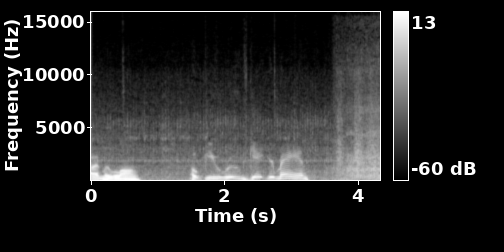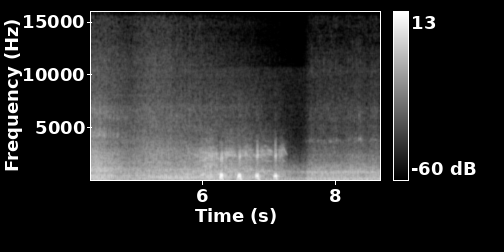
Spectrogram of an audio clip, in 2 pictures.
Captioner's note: chuckles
